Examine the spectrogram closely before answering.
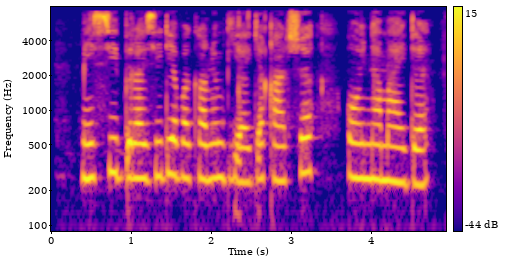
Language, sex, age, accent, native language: Uzbek, female, 12-17, Farg'ona, Uzbek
